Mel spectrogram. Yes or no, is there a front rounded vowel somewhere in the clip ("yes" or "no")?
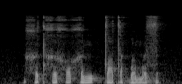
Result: yes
